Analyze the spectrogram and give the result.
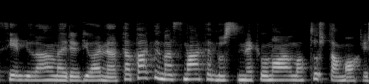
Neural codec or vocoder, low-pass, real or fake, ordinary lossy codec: codec, 16 kHz, 1 kbps, FunCodec, trained on LibriTTS, 50 frames a second; 7.2 kHz; fake; Opus, 64 kbps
